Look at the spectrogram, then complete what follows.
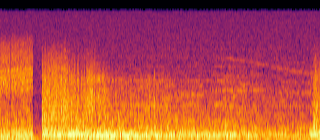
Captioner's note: tanks firing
